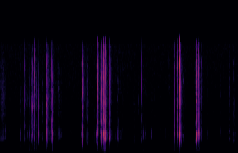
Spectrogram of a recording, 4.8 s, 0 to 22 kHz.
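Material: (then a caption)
Plastic. Fingernails scratch and tap along the rubber bristle pad of a teal and black plastic hairbrush held in the palm. Quiet, dry, crackly scratches and clicks come in short clustered bursts, bright and centred around 2 kHz with no low end. Each burst stops instantly, with no ring.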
